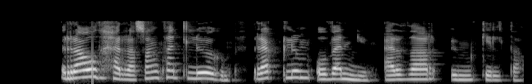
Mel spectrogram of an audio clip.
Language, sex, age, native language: Icelandic, female, 13, Icelandic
